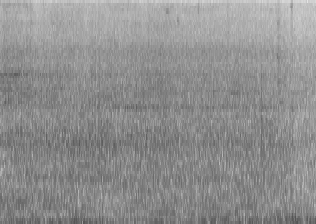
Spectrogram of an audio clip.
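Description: Engine and road noise heard from inside a vehicle driving along a rough dirt road: a steady, loud low rumble.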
